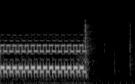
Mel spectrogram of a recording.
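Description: Telephone ringing during a call to the Italian emergency medical line: one warbling ring, fast-pulsed and bright, lasting under a second before cutting off abruptly, followed by faint scattered clicks.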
